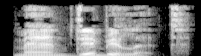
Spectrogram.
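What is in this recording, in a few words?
"mandibulate", British English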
